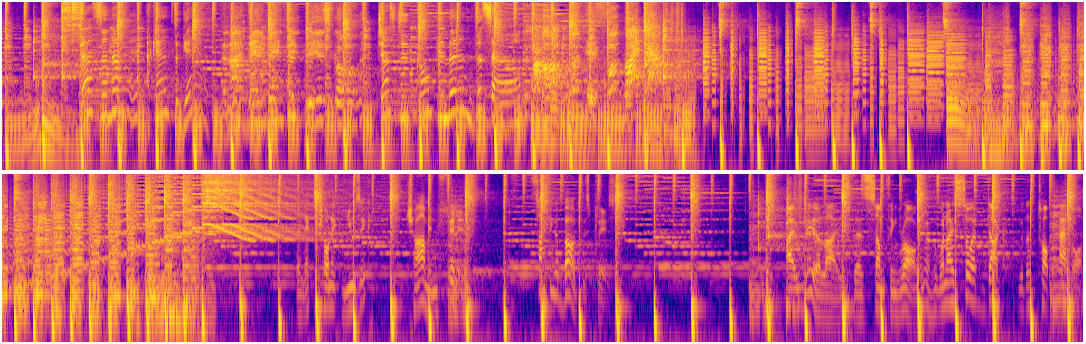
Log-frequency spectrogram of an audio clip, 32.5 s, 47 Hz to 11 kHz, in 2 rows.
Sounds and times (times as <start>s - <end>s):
Music: 0.0s - 32.4s
Speech: 20.6s - 23.3s, 24.2s - 25.6s, 28.0s - 32.4s.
